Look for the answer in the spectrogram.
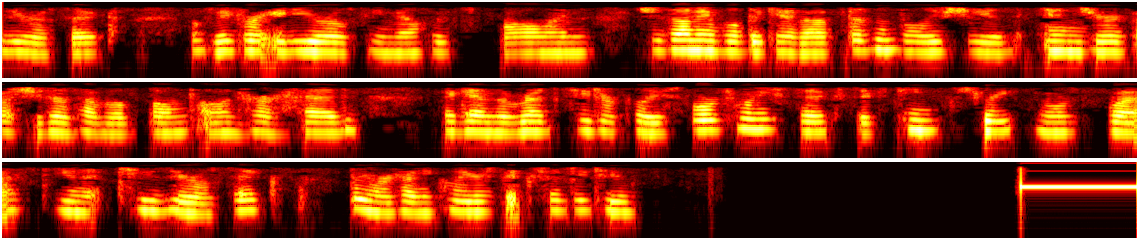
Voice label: Waverly Ambulance, dispatch

